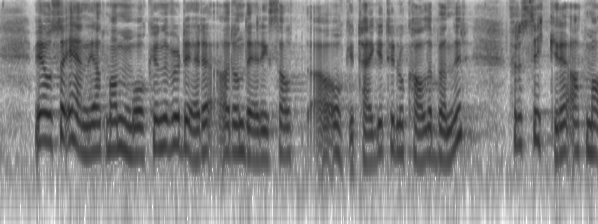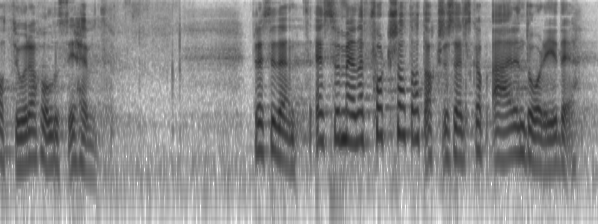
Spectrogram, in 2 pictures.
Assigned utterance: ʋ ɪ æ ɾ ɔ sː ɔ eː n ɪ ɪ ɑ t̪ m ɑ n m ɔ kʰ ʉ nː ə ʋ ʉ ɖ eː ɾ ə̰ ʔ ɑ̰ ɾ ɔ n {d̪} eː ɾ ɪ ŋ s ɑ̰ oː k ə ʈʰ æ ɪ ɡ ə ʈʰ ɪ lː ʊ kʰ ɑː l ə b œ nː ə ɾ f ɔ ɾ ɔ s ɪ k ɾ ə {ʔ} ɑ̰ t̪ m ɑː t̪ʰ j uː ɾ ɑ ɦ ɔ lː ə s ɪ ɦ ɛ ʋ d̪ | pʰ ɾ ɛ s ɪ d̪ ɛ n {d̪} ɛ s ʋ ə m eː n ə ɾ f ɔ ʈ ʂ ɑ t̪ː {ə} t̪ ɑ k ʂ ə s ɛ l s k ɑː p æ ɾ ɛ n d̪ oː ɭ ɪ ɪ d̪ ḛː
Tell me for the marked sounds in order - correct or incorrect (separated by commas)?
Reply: correct, correct, incorrect, incorrect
